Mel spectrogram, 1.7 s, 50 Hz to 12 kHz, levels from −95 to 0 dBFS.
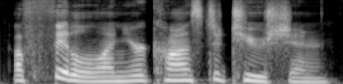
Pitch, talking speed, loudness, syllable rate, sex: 195 Hz, 175 wpm, -17 LUFS, 5.9 syllables/s, female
